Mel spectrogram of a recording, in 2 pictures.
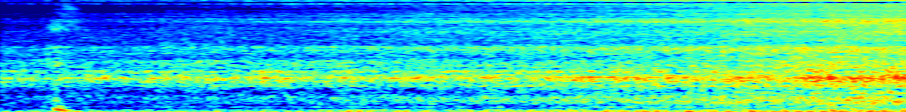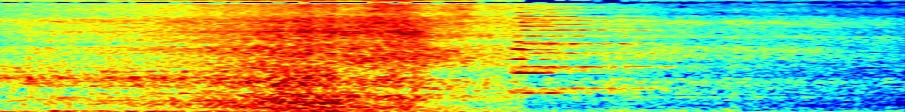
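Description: A train passing through the station without stopping: the rumble of the passing train builds to its loudest about six seconds in, then falls away. As it fades, a brief tone with several pitches sounds from the train.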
